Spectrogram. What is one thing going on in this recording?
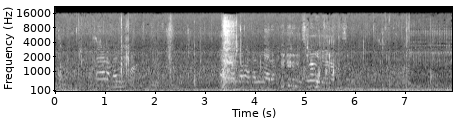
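Water laps gently against a stone quay.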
